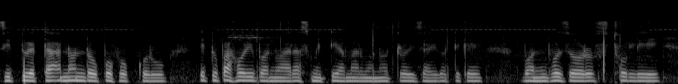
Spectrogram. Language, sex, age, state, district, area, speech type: Assamese, female, 45-60, Assam, Barpeta, rural, spontaneous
